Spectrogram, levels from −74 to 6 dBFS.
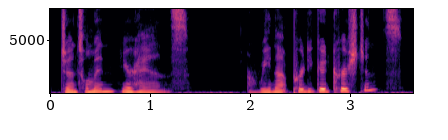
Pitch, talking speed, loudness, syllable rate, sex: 185 Hz, 150 wpm, -20 LUFS, 5.0 syllables/s, female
